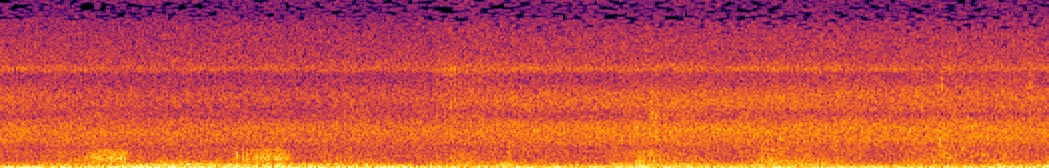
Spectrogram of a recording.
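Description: Quiet outdoor background: a steady faint hiss with a low rumble, and two brief soft rustles in the first two seconds.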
